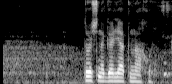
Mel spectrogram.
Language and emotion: Russian, angry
